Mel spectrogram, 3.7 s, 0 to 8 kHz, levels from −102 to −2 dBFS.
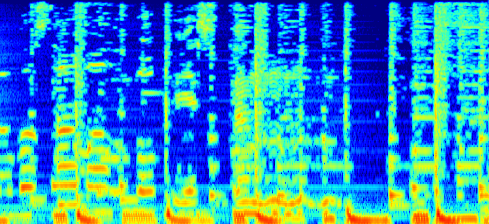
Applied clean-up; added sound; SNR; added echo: classical method spectral subtraction.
